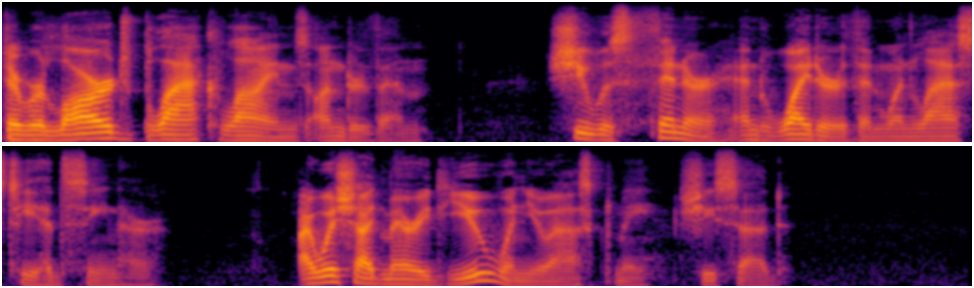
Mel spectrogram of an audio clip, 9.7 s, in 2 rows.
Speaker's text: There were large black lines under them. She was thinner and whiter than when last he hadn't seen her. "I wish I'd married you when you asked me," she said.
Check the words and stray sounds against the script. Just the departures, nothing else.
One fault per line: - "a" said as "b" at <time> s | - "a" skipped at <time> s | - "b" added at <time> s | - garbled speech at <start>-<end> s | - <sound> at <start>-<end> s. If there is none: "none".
- "hadn't" said as "had" at 5.0 s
